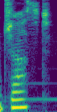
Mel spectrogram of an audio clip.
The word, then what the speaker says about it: just: The J in just pronounced CH in the Orcadian way.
